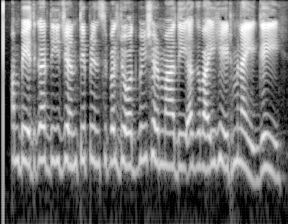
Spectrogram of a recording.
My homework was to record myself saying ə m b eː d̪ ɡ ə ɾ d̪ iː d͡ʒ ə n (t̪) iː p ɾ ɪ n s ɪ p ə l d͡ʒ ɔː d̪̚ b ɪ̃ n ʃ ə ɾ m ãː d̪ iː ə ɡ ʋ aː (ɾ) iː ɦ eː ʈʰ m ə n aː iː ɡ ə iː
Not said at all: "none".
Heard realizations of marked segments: t̪, none

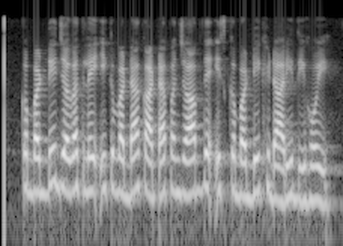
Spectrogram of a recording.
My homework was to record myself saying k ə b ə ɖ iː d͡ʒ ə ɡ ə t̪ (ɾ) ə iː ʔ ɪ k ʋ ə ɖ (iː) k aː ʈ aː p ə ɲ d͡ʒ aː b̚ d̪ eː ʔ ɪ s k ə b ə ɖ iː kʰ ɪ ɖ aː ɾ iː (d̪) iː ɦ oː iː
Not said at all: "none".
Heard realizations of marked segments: l, aː, d̪

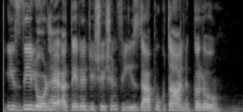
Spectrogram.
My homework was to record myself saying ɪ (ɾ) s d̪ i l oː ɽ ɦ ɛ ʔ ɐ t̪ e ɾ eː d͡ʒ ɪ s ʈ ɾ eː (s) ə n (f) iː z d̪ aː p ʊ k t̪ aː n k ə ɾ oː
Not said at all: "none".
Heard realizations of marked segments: none, ʃ, f

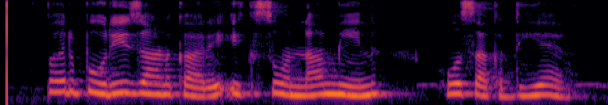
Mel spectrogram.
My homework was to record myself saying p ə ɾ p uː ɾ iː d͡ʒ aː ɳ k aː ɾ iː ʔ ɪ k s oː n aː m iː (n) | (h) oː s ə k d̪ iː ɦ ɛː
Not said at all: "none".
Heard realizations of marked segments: n, h

